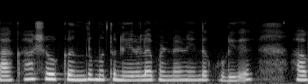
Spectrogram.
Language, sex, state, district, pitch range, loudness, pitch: Kannada, female, Karnataka, Bellary, 200-235 Hz, -16 LUFS, 210 Hz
